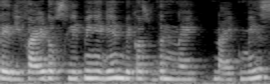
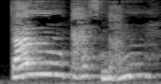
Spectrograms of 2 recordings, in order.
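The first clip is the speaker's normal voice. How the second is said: pleased exclamation; 3 semitones higher, much slower than usual. Real, not acted. Celebrating the stolen key.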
